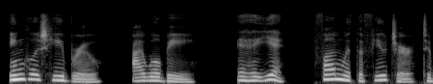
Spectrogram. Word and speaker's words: אהיה: Aheye.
